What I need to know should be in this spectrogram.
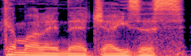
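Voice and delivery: put-on Australian outback accent; broad Australian accent, ordinary pitch; Crocodile Dundee. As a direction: order someone about in an Aussie twang. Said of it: "Crocodile Dundee comes in".

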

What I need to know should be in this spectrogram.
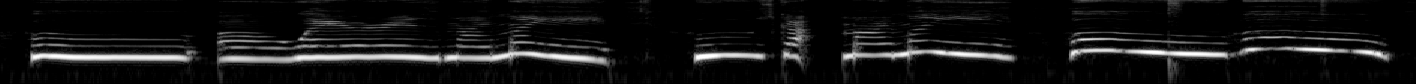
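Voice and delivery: high, loud, sobbing ghostly wail rising to a cry. A narrator's reading. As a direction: wail like a dead woman who cannot find her money. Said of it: "the ghost of the dead woman cried".

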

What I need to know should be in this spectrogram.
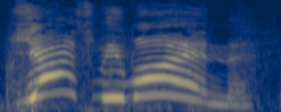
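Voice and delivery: high, loud shout of triumph; elated, high-pitched yell; victory cheer. Real, not acted. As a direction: cheer the win at full voice. Team wins the challenge.

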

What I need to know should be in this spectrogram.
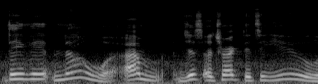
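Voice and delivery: imitated drawn-out plea; mock pleading denial. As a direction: draw it out slow and high, imitating a lover's denial. Acting the other person's pleading denial.

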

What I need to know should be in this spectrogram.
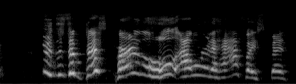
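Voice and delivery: can't contain the excitement; excited. Real, not acted. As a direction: rave about it in a rush. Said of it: "gushing about a commercial".

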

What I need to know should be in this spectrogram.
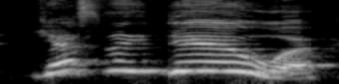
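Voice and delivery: high, loud, drawn-out contradiction; emphatic rebuttal. Real, not acted. Podcaster contradicting [name]'s song, emphatic rebuttal. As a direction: insist on it, stretching it out high.

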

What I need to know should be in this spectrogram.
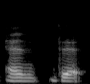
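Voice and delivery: ordinary delivery

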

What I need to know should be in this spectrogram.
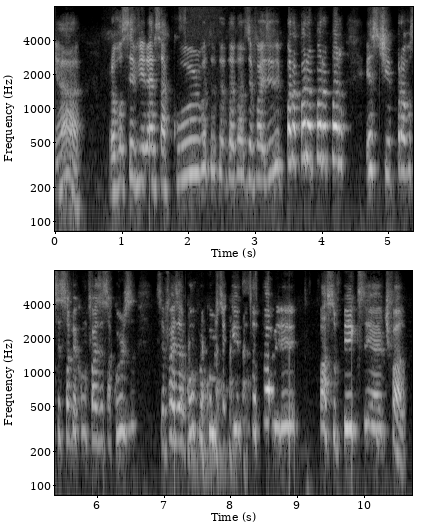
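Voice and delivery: high, pushy sales-pitch voice; hammed-up greedy course seller; mock course seller. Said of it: "um cara que vai falar assim". (vendedor de curso caricato e agudo)

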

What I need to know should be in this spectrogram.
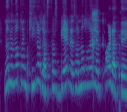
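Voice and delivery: put-on high, brisk brush-off to a child; mock mom telling her child to get up; parent soothing a fallen child. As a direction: shoo the kid up with a lightly put-on parent voice. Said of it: "que uno le dice".

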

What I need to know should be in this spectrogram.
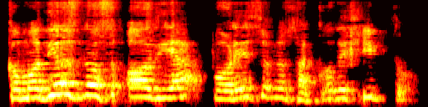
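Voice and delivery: mock complaint. Mocking the ungrateful people's complaint.

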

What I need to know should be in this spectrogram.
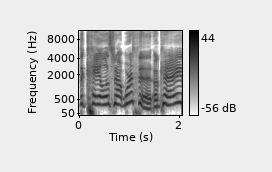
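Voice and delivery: high, pleading mock panic; panicked pleading. Begging grandma in the car to skip the grocery store, high mock panic. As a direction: beg her to skip the groceries. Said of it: "I was like".

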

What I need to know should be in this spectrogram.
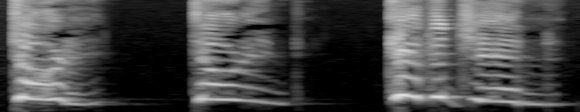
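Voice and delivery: loud call across the house. Real, not acted. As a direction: shout for her urgently. Calling to Doreen.

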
